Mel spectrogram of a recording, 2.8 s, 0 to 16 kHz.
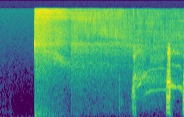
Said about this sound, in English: They say chill for 3 hours, carefully open can, wait for the head to rise, and then pour into glass. There you go. So we're going to open this up. We're going to hear this nitrogen pop.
